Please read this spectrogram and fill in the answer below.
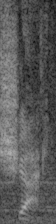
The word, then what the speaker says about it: Shough: If you listen to this podcast, I'll keep in mind, it's Shuck. I had to educate some other people today. It's Shuck, like S-H-U-C-K. That's the pronunciation. I know it's spelled S-H-O-U-G-H. It is a thing.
